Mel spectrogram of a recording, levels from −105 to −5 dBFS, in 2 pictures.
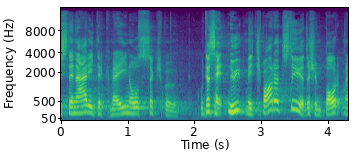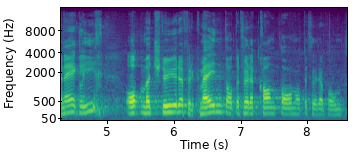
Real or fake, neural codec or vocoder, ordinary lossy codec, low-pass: real; none; none; 14.4 kHz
